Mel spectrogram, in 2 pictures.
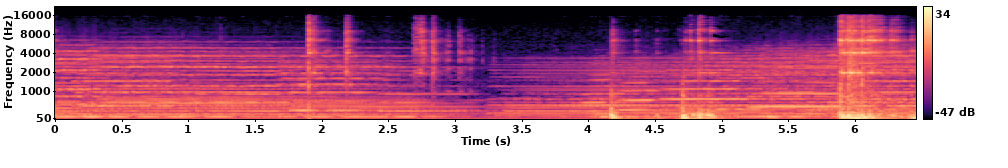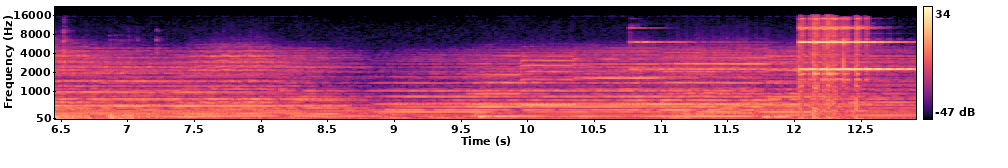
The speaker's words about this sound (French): Dans l'après-midi, on sonne au portail.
